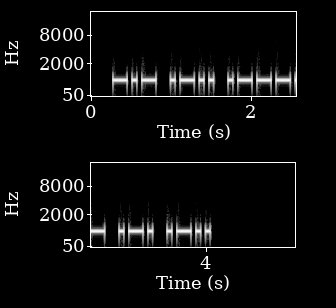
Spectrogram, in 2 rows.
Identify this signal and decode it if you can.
Morse code, heard as a keyed tone, about 20 wpm, 700 Hz. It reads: KL1RL
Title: Speed Racing - USA Call Signs 17wpm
